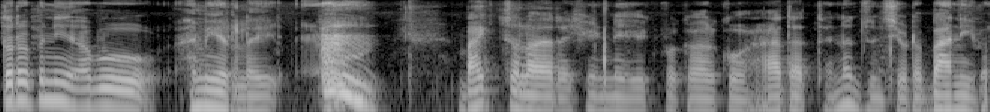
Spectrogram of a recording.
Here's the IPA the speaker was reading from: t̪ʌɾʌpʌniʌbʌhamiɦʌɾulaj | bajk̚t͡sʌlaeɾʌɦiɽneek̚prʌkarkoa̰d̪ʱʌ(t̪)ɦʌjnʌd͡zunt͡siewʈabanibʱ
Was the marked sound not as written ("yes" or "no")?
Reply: no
